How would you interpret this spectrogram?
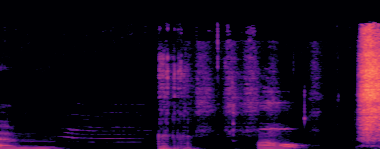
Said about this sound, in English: Yeah, I don't know if that's getting picked up on camera. My cat's outside the door screaming.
